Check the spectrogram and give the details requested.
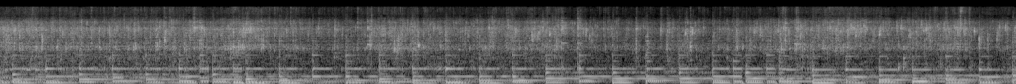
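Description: Whole boiled eggs frying in a little oil in a metal kadhai, sizzling steadily, while a spatula turns them against the pan.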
